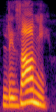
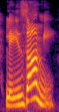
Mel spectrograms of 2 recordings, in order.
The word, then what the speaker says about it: les amis: For example, les amis is pronounced as les amis, where the sound links with the final s of the lay and with the vowel sound of the beginning of the word ami, that is a, les amis.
